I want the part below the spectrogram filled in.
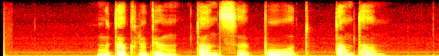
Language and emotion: Russian, neutral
